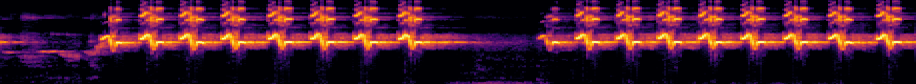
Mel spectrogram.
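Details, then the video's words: Javan pied starling in packed, busy song meant to provoke nearby birds: fast strings of loud, grating, evenly repeated notes, about two seconds each, split by a short quiet gap with faint low rumble. "jalak putih gacor full isian ini sekali bunyi bikin emosi burung sekampung"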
